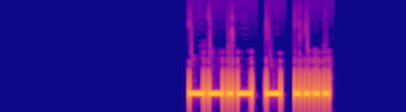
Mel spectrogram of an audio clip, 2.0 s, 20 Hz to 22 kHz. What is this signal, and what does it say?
Morse code, heard as a keyed tone, about 48 wpm, 700 Hz. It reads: QTH
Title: Q-Codes Repeated 3x 50wpm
